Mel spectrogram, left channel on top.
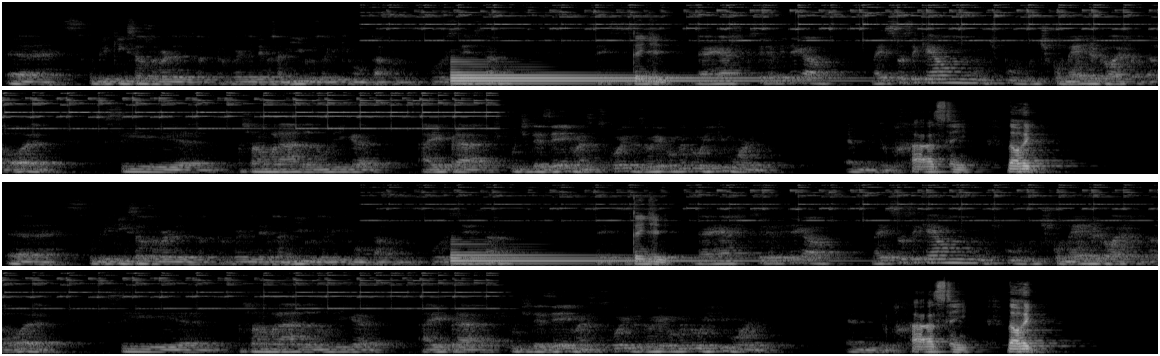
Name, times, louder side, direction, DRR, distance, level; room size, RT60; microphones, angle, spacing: voice 1, 0.0-5.1 5.9-8.3 8.7-12.1 12.5-15.3 15.7-19.2 20.0-20.9 21.7-21.9, equal, 70° left, 6.1 m, -40 dB
Bell, 3.6-16.5, left 5 dB, 15° left, 0.7 m, -39 dB
Bass guitar, 4.5-8.4, left 6 dB, 45° left, 0.8 m, -33 dB
voice 2, 6.3-6.7 20.7-21.2 21.6-21.9, right 3 dB, 20° right, 0.4 m, -28 dB
16.0 x 7.5 x 6.7 m
head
